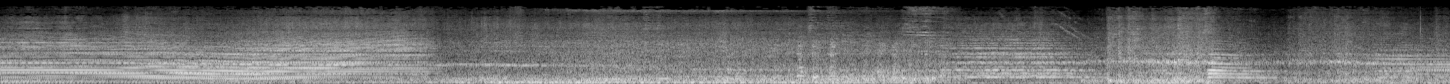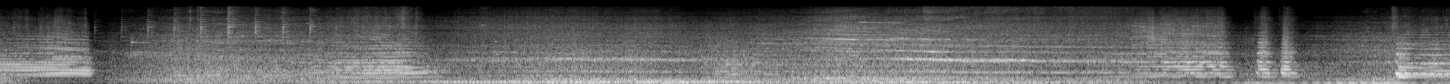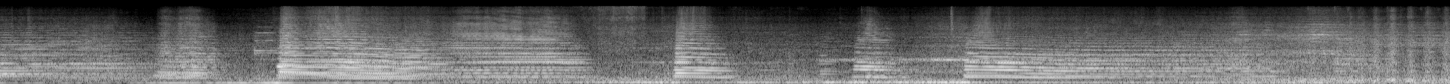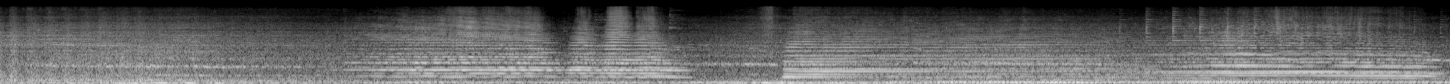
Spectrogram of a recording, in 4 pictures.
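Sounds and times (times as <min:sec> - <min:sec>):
locomotive air horn: 0:00.0 - 0:04.6, 0:09.4 - 0:11.0, 0:11.6 - 0:13.0, 0:13.7 - 0:15.6, 0:17.6 - 0:19.1, 0:21.6 - 0:22.3, 0:23.2 - 0:27.7, 0:28.4 - 0:35.0, 0:35.6 - 0:42.8, 0:46.9 - 0:58.0
wheels clacking over rail joints: 0:10.9 - 0:14.6, 0:15.5 - 0:18.3, 0:54.4 - 0:58.0.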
